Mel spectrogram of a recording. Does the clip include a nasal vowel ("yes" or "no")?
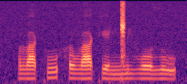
no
